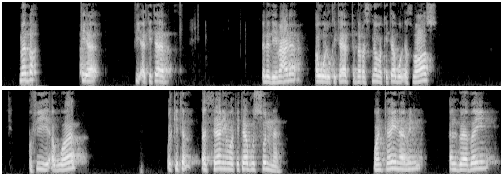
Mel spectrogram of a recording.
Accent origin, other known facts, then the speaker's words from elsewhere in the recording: Egypt; وهي إحدى الدور عندنا في مصر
